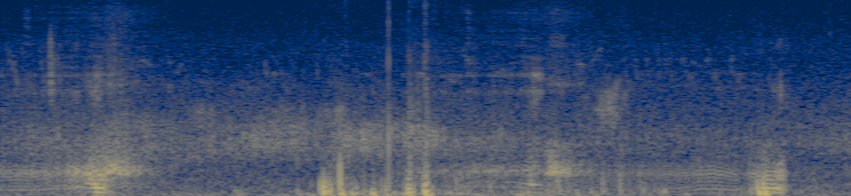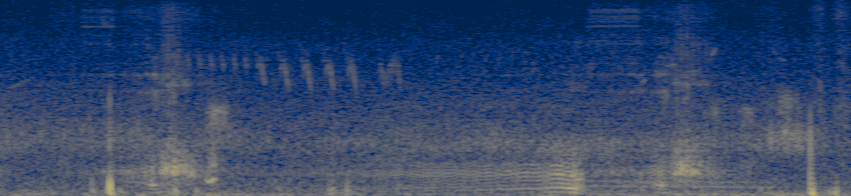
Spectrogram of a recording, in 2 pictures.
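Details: Ardennes horse asleep in the early morning, snoring in low, rough breaths that recur every one to two seconds, each a soft rumbling swell, with faint outdoor background noise.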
